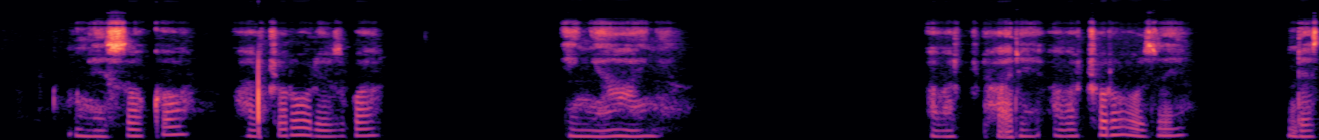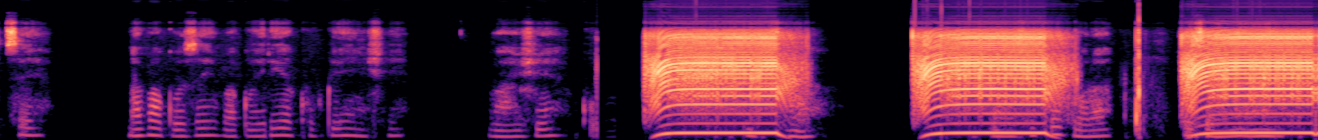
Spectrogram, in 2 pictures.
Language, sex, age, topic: Kinyarwanda, female, 36-49, finance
